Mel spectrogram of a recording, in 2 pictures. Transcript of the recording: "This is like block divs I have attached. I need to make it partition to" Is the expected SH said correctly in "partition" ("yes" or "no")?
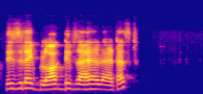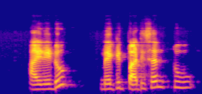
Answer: no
